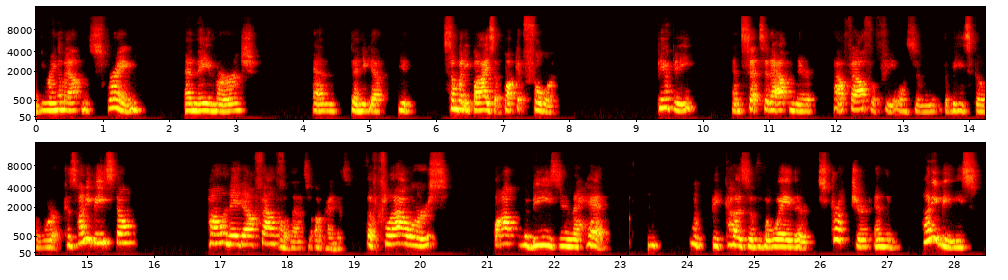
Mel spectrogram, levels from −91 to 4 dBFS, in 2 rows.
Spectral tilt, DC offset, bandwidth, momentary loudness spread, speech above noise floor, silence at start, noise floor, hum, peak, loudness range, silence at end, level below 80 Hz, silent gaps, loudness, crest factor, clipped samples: -6 dB/octave; under 0.1%; 12.5 kHz; 14 LU; 64 dB; 0 s; -85 dBFS; none; -4 dBFS; 6 LU; 0.15 s; -74 dBFS; none; -22 LUFS; 18 dB; under 0.1%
